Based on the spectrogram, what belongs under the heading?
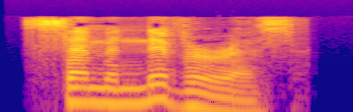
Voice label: "seminivorous", English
